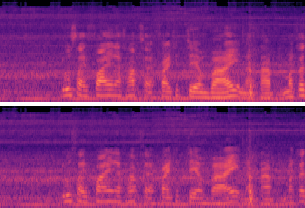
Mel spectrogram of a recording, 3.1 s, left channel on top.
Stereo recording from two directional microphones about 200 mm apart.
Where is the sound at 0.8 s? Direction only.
15° left (ahead or behind).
